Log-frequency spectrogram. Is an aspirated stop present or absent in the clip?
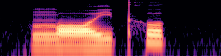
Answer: present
